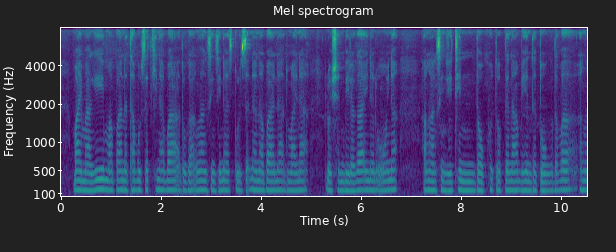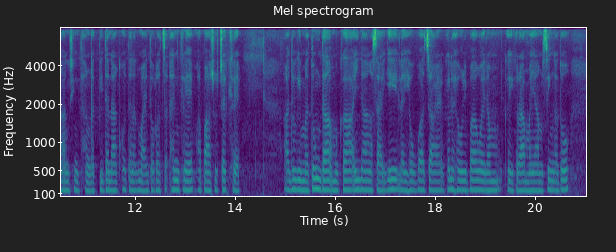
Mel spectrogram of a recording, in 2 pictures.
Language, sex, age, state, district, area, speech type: Manipuri, female, 45-60, Manipur, Tengnoupal, urban, spontaneous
